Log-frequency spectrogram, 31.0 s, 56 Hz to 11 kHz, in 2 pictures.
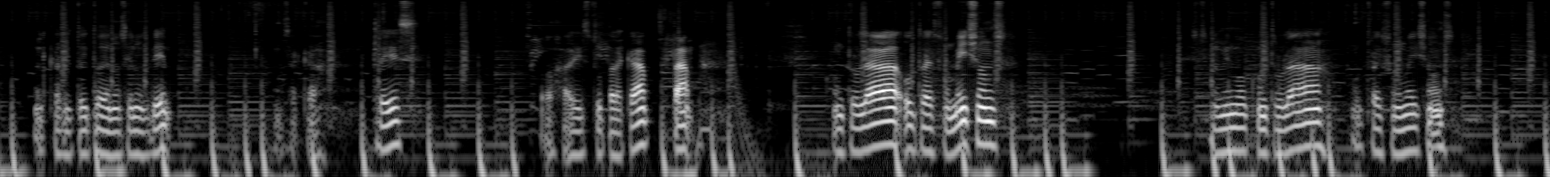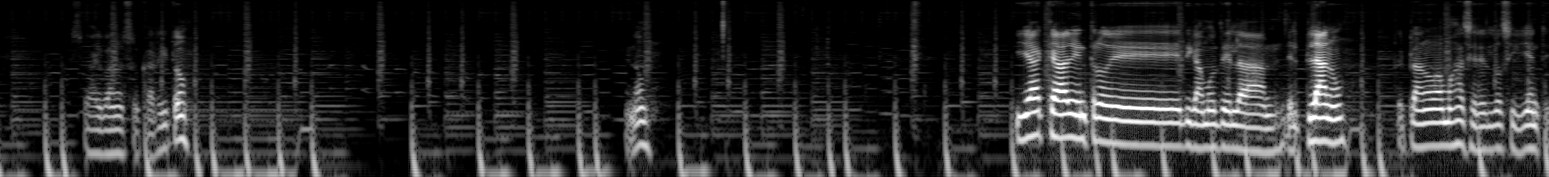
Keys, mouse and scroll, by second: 1.6 click, 2.6 KP_3, 4.1 click, 7.9 ctrl+a, 9.7-11.0 scroll up 2, 11.0 click, 12.9 ctrl+a, 14.7 click, 15.6 click, 16.1-16.5 scroll down 2, 16.5-21.5 middle drag, 21.8-22.2 scroll up 2, 22.2-22.5 scroll down 2, 22.7-23.2 shift+middle drag, 23.4-23.9 scroll up 2, 23.9-24.4 middle drag, 24.8-25.4 scroll down 3, 25.4-25.7 middle drag, 26.0-26.5 middle drag, 26.7-27.6 scroll down 1, 27.6 middle click, 28.4 middle click.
